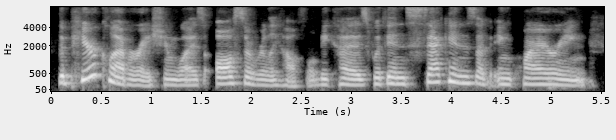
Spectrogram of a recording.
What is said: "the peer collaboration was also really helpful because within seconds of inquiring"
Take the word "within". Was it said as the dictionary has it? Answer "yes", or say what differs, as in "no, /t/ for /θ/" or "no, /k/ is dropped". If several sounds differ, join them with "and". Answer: yes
